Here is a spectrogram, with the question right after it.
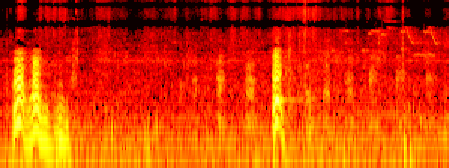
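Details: A Siberian Husky talking to its horse neighbour, giving a quick pair of warbling, yodelling vocal bursts, then quiet, then one more rising-and-falling howl-like cry, with faint rustling between.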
